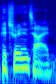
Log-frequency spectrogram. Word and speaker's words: petrelintide: Jamen det, der er helt centralt for os, det er, at vi vil lave petrelintide som et alternativ. – Hvordan udtalte du det? – Petrelintide. – Men okay, det er så, petrelintide.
